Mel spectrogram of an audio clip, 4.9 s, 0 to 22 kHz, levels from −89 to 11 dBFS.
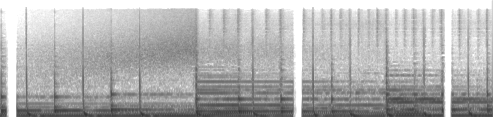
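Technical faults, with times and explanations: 3.00–4.93 s, time-stretched section: the pace jumps to about 1.54 times faster while pitch holds, sounding rushed, likely from software dropping short slices to fit a length.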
